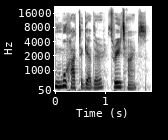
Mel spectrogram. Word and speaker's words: mucha: The accent is on the first syllable. Mucha mucha. Mucha. Great. And I hope you remember the CH letter combination sounds like a H. So it's not CH, it's H.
